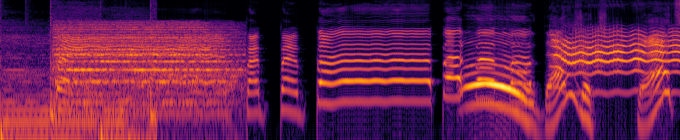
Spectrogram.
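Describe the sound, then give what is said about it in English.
A triumphant horn fanfare: a long, brassy held chord, two short stabs, another sustained note, then swooping notes that bend up and down before a final held blast, loud throughout. “That's the sound of the fancy triumphant horn.”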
